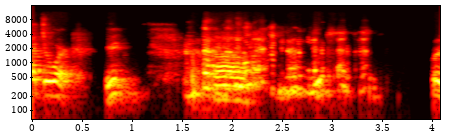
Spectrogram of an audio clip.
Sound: laughing

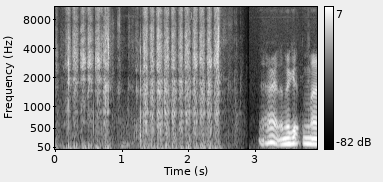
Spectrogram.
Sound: sandpaper scratching

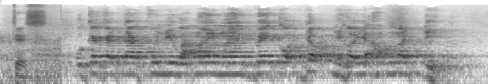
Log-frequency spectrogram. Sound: speaking foreign language

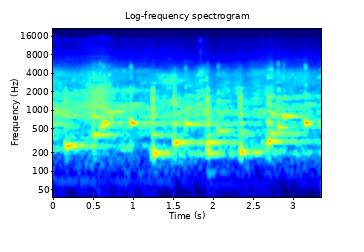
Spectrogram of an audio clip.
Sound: cheers

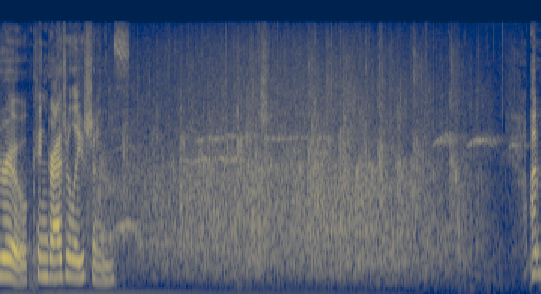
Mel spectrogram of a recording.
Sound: sound of applause from audience

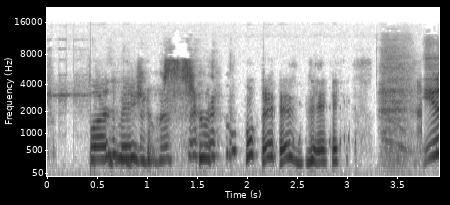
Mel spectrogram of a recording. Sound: laughing

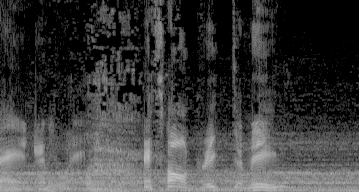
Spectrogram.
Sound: growling

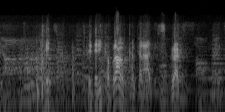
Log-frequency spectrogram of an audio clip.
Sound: Italian spoken audio

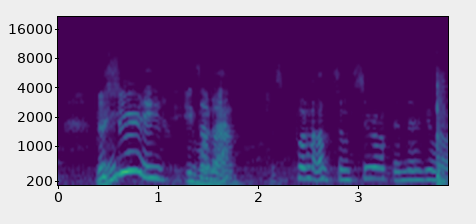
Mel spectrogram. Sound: speaking French

